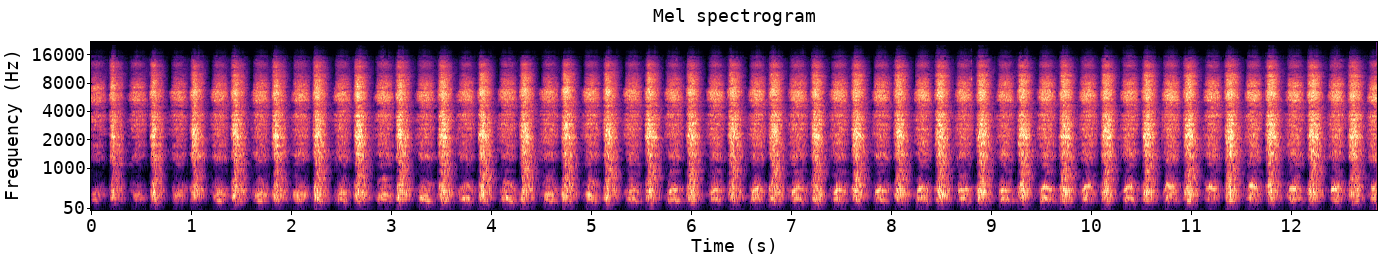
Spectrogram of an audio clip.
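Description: Strong rhythmic breath of fire from kundalini yoga, pumped from the navel, a fast steady train of sharp nasal exhalations repeating about three times a second, close and even throughout with no talk.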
